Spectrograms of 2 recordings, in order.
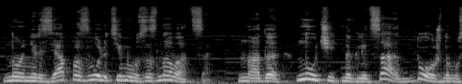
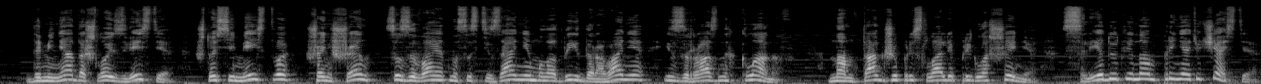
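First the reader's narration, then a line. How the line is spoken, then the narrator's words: Plain. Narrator (Russian): спросил Нехай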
